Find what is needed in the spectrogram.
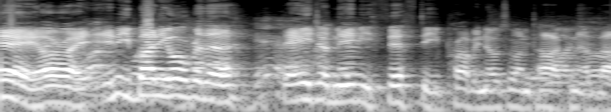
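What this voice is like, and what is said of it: Usual voice. Nothing is said of it.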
